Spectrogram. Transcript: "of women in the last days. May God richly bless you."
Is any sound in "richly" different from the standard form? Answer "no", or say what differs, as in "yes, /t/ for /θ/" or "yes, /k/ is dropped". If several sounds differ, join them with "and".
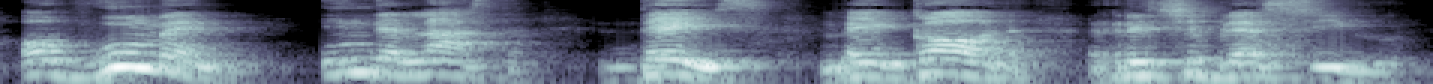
yes, /l/ is dropped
